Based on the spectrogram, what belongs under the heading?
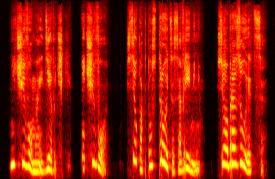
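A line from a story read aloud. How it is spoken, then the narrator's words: Tearful quiet whisper. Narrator (Russian): прошептала она тихо, глотая слезы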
